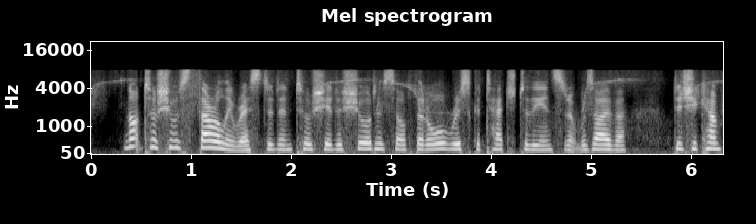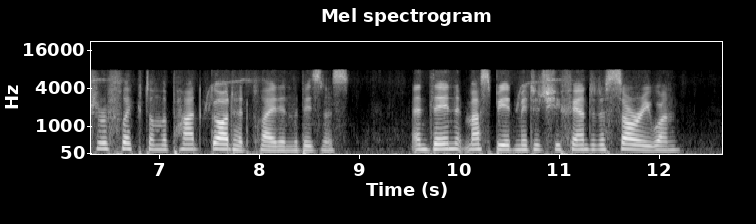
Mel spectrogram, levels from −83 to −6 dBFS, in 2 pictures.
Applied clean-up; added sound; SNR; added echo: neural separator model SepFormer DNS4.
